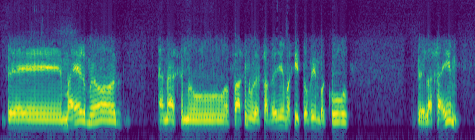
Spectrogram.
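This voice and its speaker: The speech moves at a very slow pace with long, frequent pauses. Its pitch varies in an ordinary way. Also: man, medium pitch for a man. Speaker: army friend of the guest. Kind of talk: interview.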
